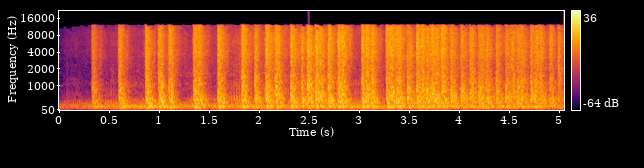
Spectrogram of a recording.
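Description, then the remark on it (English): Rapid bursts of gunfire crackle nonstop as thousands of demonstrators fill the streets of Caracas, Venezuela, amid tear gas and water cannons, over a loud, noisy outdoor backdrop, dozens of sharp reports overlapping into a dense, chaotic barrage with no speech. “Thousands of demonstrators took to the streets of the capital with gunfire and tear gas erupting and troops loyal to Maduro firing water cannons at protesters.”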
